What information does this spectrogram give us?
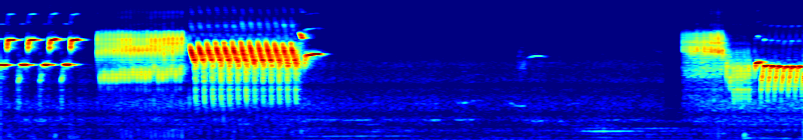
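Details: Male canary song for training young canaries: rapid repeated chirps, then long buzzy trills in dense rolls, about three seconds of near silence, then another buzzing roll and trill.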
